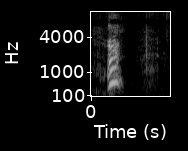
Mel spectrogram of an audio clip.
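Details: Pet Siberian Husky outdoors on a rainy day, upset that no one wants to play: one short, loud, harmonic yelp that bends slightly upward, followed by a faint softer vocal trace.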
